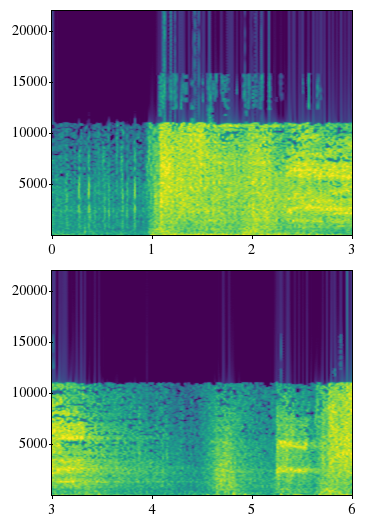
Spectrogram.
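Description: A creature snarls loudly.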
